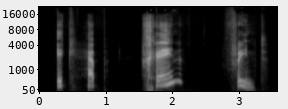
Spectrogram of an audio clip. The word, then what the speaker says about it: geen: And to say, I have not a friend, not any friend, or no friend, you say geen. So een is one and geen is not one. Geen, not any or no. Okay? And it's spelled G-E-E-N, just een with a G in front of it. Geen.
